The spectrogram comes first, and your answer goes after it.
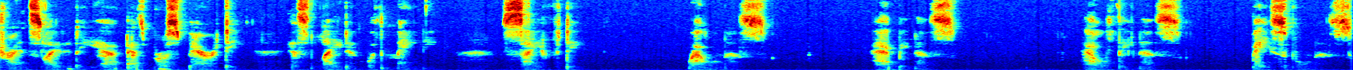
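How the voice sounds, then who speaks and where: Whispering and soft-spoken, a woman talks at a very slow pace with long, frequent pauses and big swings in loudness. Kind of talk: devotional commentary. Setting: home recording with garden nature sounds. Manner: whispered, soft-spoken.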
